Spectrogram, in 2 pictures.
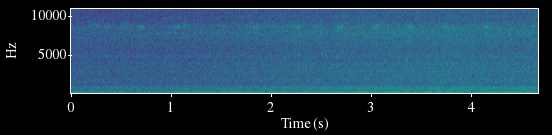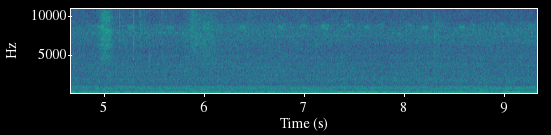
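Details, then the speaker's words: IROC-Z V8 with a new engine idles high at 1000–1100 rpm, uneven and misfiring; the OBD1 scan tool's service mode advances the timing, and it settles to about 650 rpm in neutral and 500–550 in gear. "it wants to run around a thousand to eleven hundred and it tends to um misfire and run rough and i've been trying to chase this down now for several weeks"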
